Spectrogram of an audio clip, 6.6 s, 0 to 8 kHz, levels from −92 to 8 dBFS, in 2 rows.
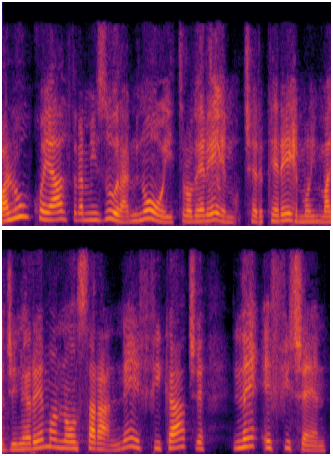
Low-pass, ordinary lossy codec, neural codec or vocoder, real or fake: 7.2 kHz; MP3, 64 kbps; codec, 16 kHz in and 24 kHz out, 0.8 kbps, FocalCodec, streaming, 65536 codes; fake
